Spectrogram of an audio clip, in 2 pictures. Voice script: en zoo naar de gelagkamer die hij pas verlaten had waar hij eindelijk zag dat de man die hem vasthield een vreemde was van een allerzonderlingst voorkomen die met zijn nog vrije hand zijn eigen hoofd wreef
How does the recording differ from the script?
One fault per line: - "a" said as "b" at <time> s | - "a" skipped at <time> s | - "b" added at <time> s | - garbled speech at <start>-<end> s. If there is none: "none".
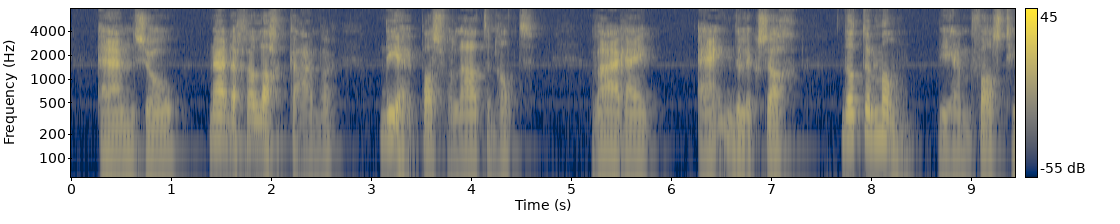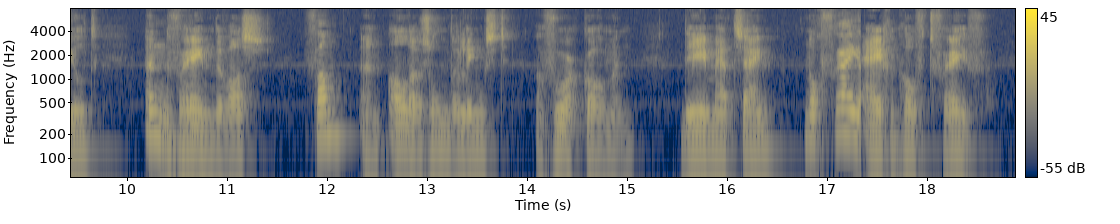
- "hand zijn" skipped at 17.3 s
